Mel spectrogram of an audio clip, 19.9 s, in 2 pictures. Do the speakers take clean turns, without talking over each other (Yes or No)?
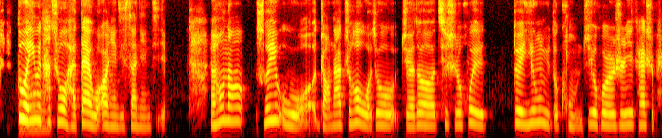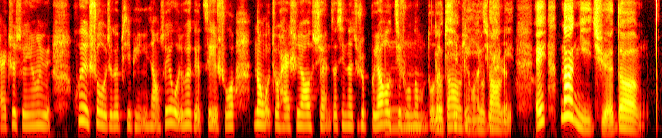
No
